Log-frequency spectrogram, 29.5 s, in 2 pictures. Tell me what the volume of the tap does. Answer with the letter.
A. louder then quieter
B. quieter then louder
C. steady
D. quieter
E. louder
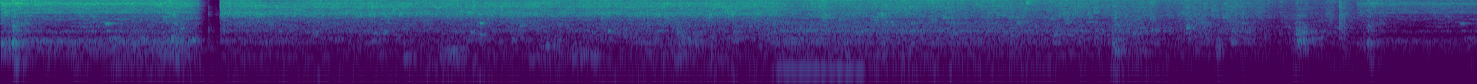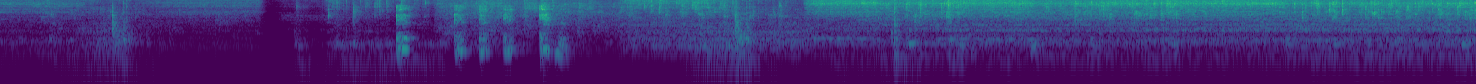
B.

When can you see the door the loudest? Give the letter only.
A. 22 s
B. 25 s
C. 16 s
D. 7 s
A.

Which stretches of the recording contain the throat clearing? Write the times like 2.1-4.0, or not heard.
18.7-20.5.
